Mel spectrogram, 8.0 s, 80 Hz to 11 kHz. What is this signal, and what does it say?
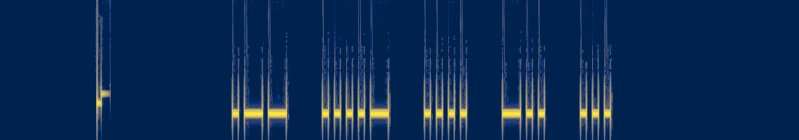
Morse code, heard as a keyed tone, about 20 wpm, spaced as for 15 wpm, 700 Hz. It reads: W4HDS
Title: 147 Lesson 24g - Letter y - Call Signs 20wpm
